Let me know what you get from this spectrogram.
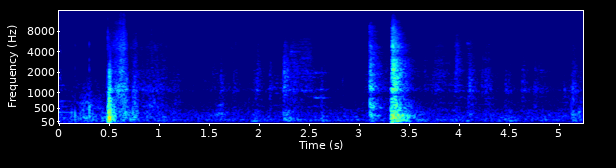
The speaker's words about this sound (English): Sorry, y'all had to close the door.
